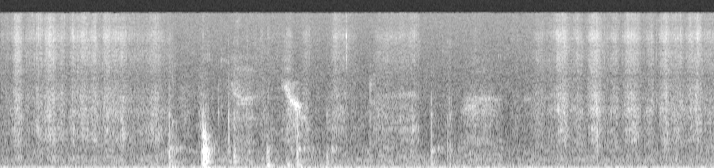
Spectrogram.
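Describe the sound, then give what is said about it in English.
A soft-bristle toothbrush scrubs a product quietly into a scalp in faint, repeated scratchy strokes with a light rustling texture, broken by a brief soft knock and a single murmured word. “Then I'm just gonna use a toothbrush to scrub that in. Don't worry, they're soft bristles.”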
